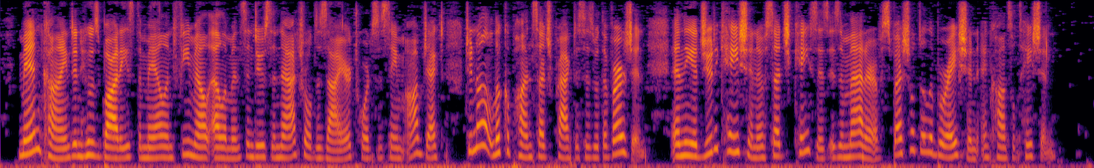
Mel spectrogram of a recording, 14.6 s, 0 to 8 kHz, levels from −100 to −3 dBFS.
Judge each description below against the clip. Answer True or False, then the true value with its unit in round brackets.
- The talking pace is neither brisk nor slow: True (160 wpm)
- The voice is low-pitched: False (200 Hz)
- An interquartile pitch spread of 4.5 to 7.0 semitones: False (4.1 semitones)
